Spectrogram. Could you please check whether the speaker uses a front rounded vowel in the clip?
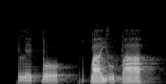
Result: no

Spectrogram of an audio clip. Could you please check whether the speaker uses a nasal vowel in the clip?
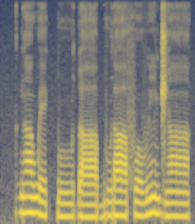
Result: yes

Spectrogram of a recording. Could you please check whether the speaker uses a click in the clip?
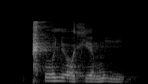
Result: yes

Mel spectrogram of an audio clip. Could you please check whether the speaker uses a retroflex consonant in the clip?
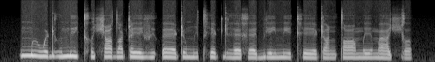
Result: yes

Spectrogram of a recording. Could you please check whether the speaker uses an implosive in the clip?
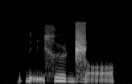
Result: yes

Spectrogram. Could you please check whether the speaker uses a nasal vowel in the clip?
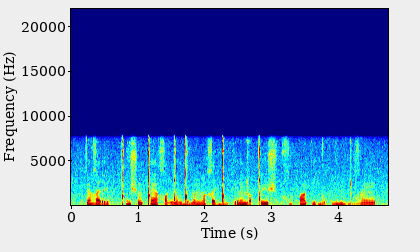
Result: yes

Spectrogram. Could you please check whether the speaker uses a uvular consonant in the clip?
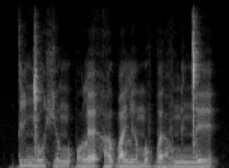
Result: no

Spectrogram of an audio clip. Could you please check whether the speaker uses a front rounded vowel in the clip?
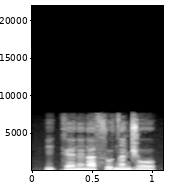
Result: no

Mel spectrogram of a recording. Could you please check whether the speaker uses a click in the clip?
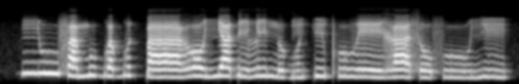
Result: no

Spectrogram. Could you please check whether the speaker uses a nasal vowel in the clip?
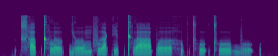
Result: no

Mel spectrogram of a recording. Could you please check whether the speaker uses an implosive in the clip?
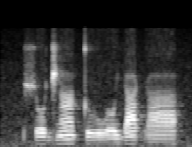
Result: no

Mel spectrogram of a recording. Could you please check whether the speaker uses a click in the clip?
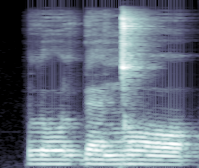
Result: yes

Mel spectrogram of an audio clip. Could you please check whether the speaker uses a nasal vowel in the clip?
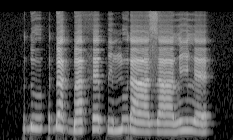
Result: no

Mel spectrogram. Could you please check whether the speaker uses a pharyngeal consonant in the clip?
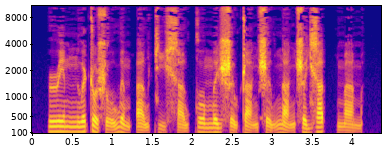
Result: no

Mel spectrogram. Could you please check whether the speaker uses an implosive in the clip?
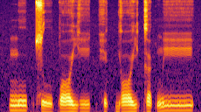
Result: no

